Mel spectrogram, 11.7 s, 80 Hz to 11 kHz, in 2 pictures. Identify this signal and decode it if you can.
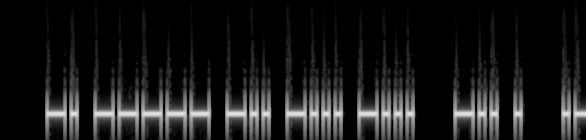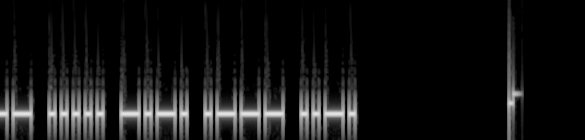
Morse code, heard as a keyed tone, about 21 wpm, 700 Hz. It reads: N0DBB DE W5CJF
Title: USA Callsign DE Callsign - 5 Characters - 20wpm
